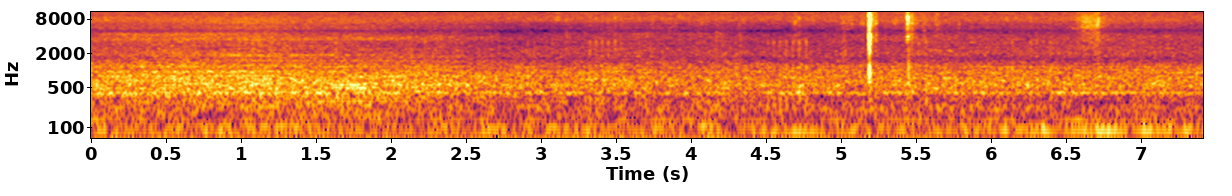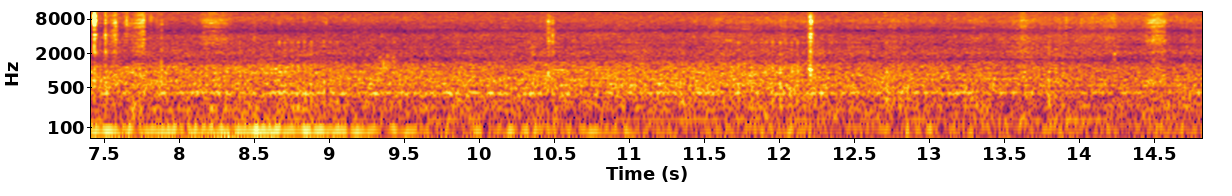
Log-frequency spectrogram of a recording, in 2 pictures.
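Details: Kitten sleeping soundly and deeply relaxed, mouth open, snoring: a soft, low rumbling breath noise sits under a steady low hum throughout, with a few faint sharp clicks near the middle.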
